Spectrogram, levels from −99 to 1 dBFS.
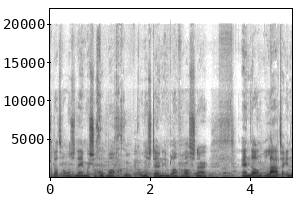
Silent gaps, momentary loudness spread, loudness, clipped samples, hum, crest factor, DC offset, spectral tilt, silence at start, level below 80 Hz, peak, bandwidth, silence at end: none; 11 LU; -27 LUFS; under 0.1%; none; 20 dB; under 0.1%; -5.5 dB/octave; 0 s; -50 dBFS; -6 dBFS; over 20 kHz; 0 s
